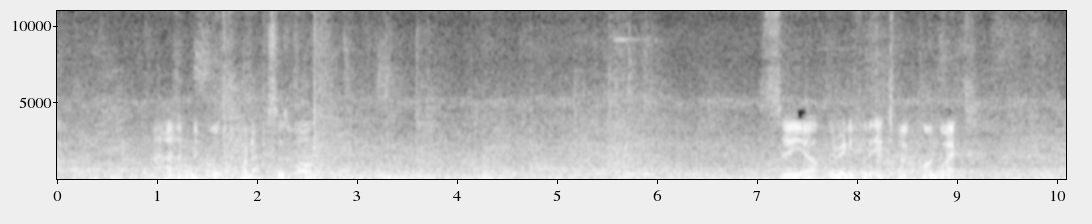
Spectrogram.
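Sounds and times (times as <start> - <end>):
indoor hall hum: 0.0 - 10.0.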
